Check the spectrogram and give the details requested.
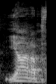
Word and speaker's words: Giannopoulos: saying that I would spell it the same, but the G is not a hard G. It's a Y. It's Yiannopoulos.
